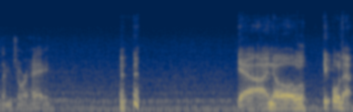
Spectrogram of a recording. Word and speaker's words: Jorge: I was like, they've called him George Horge and but they've never called him Jorge.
